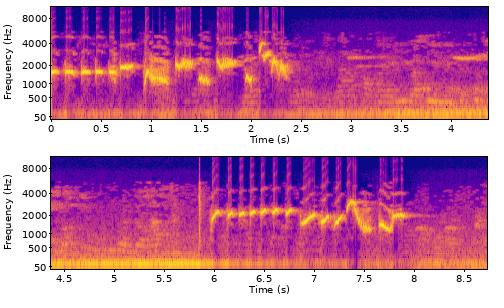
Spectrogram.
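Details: White-rumped shama song meant as training material for caged birds: clear whistled phrases, rising and dipping, broken by a stretch of low rumbling background noise before the whistles return.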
